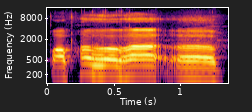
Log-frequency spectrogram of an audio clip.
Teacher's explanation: मतलब जिनके उच्चारण में होठ आपस में स्पर्श करें तो पफ प वर्ग वाले वर्णों के उच्चारण में होठ स्पर्श करते हैं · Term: ओट से व्यंजन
